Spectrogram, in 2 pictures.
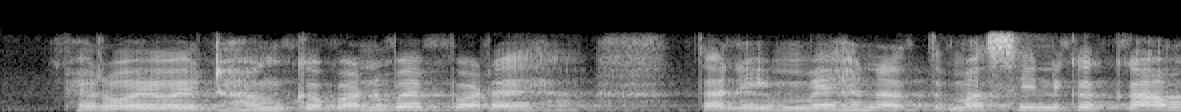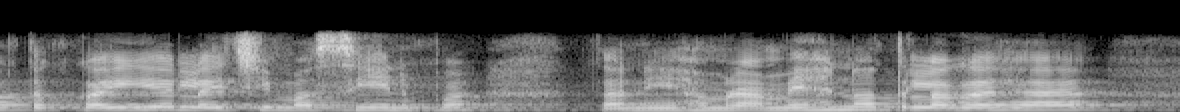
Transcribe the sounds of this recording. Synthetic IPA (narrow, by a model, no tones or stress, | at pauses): pʰeɾoɦioiɖʱəŋɡkebənbɛpəɽɛɦat̪ənimeɦnət̪məsinkekamt̪ɔkəijeləjt͡ʃʰiməsinpəɾ | t̪əniɦəmɾameɦnət̪ləɡəjɦa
